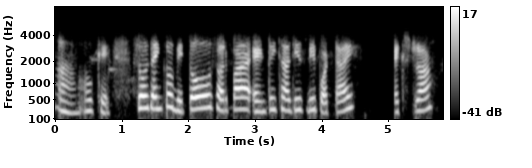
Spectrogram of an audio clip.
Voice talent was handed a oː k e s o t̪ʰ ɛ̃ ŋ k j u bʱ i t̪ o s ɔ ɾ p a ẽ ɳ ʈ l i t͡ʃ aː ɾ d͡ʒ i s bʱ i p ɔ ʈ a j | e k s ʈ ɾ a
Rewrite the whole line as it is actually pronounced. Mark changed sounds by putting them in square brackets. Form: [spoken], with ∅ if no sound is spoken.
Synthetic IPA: a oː k e s o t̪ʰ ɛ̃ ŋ k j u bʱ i t̪ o s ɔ ɾ p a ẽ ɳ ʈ [ɾ] i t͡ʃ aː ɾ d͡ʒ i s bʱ i p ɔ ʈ a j | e k s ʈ ɾ a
